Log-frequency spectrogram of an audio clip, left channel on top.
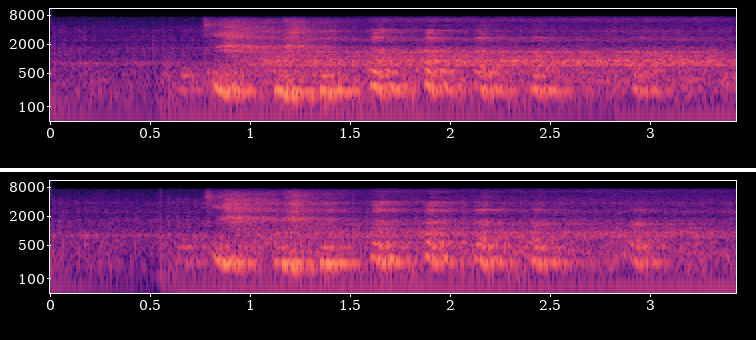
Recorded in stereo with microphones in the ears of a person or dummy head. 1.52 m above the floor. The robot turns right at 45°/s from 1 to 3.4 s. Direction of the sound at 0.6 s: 60° left (ahead or behind).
